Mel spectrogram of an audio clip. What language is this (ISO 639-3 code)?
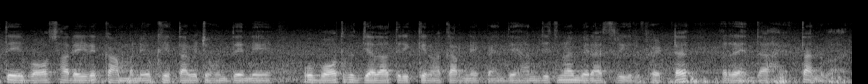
pan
